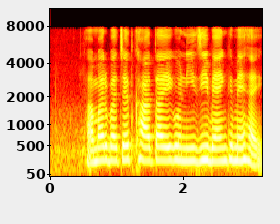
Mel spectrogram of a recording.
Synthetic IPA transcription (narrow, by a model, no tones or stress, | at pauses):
ɦɐməɾbɐt͡ʃət̪kʰaːt̪aeːɡoniːd͡ʒibɛ̃ːŋkmẽɦɛː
